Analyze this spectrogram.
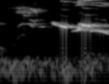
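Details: Indian Golden Oriole, a single rich, fluty whistled phrase sliding slightly downward, preceded by faint thin high notes; the male's song, heard from trees in spring and summer, declares territory to other males and communicates with mates.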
